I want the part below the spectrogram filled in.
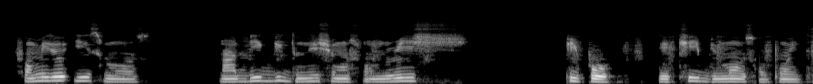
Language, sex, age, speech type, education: Nigerian Pidgin, male, 15-29, spontaneous, tertiary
